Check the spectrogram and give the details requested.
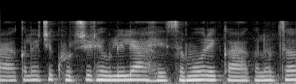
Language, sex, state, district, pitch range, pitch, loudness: Marathi, female, Maharashtra, Sindhudurg, 190-205 Hz, 200 Hz, -13 LUFS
